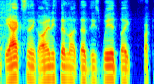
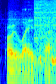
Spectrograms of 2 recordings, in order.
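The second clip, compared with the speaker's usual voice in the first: softer, trailing repeat of probably ways back; quiet afterthought; 4 semitones lower, 13 dB quieter, faster than usual. Real, not acted. Echoing his own words to the listener, quietly trailing off. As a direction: let probably ways back fade away under your breath. Repeats phrase, second fades.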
